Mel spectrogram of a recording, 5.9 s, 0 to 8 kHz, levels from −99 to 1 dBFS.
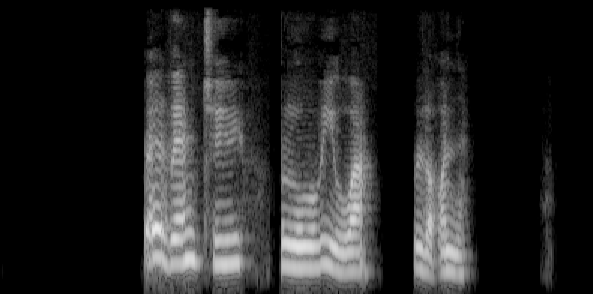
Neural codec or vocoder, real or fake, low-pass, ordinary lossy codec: codec, 16 kHz, 1 kbps, FunCodec, trained on LibriTTS, 50 frames a second; fake; 7.2 kHz; AAC, 32 kbps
